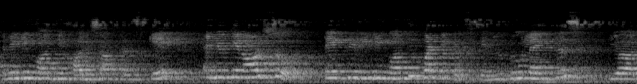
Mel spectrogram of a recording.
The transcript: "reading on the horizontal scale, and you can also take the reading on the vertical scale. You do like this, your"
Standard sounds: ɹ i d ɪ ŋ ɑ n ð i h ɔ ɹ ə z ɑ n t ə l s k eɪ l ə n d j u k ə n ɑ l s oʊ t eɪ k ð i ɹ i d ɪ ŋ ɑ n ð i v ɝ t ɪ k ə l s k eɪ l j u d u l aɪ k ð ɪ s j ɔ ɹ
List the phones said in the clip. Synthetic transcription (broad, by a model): ɹ i d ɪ ŋ ɑ n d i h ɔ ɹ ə s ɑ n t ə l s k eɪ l ə n d j u k ə n ɑ l s oʊ t eɪ k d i ɹ i d ɪ ŋ ɑ n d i p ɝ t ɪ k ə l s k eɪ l j u d u l aɪ k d ɪ s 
